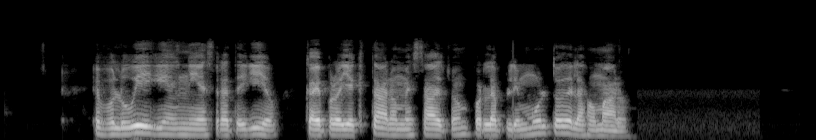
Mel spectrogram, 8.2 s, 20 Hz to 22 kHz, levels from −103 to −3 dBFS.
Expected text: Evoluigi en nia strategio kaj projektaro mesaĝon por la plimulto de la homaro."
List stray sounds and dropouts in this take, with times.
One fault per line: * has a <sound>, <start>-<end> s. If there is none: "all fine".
all fine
